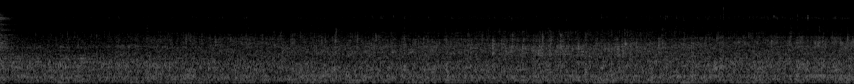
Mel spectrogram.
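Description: Zarda (sweet saffron-yellow rice) cooking in its sugar syrup in a pan on the stove, giving a steady soft hiss with faint crackles.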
